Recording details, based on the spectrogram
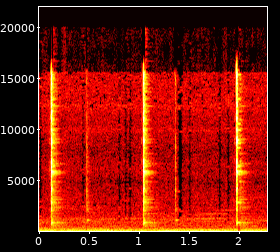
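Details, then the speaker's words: Honeywell gas valve on a water heater that wasn't working, no status LED blinking: three crisp clicks about a second apart with faint ticks as the pilot valve solenoid opens properly, ruling the valve out. "so listen to this you hear that clicking that pilot valve is opening up and working"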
